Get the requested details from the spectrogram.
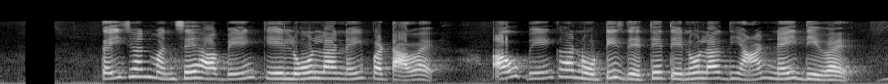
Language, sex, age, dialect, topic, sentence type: Chhattisgarhi, female, 25-30, Central, banking, statement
